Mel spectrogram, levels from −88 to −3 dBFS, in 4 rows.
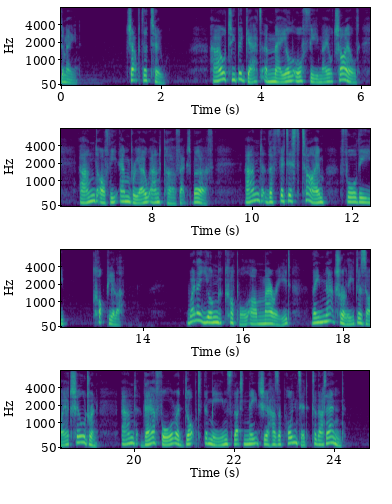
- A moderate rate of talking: No, slow, 110 wpm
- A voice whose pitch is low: No, medium, 170 Hz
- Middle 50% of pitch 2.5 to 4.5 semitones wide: No, average, 5.0 semitones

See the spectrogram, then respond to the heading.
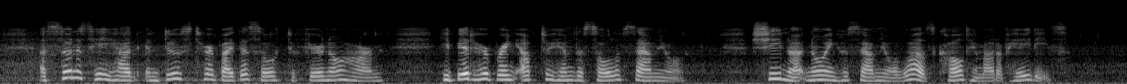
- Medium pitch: No, high, 195 Hz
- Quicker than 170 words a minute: Yes, average, 190 wpm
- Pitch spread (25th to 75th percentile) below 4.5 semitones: Yes, average, 3.5 semitones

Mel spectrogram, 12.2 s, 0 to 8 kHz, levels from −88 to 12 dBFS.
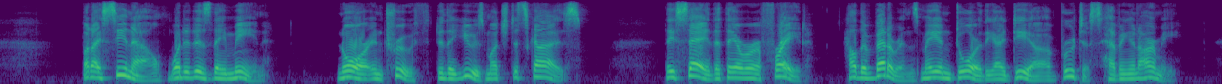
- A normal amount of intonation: Yes, average, 4.6 semitones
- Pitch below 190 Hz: Yes, medium, 140 Hz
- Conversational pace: Yes, average, 170 wpm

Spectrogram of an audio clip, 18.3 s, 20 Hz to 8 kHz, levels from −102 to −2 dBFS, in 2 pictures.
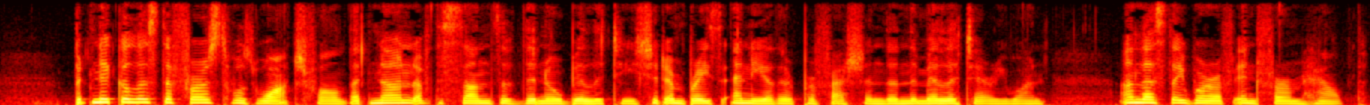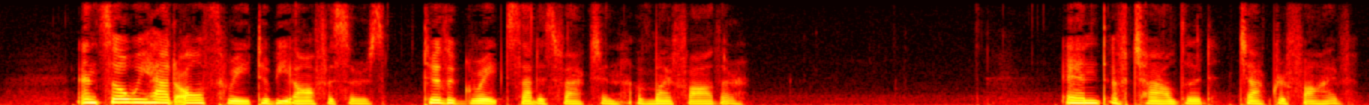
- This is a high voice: No, medium, 170 Hz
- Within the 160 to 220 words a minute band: No, slow, 135 wpm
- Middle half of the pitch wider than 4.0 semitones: No, average, 3.3 semitones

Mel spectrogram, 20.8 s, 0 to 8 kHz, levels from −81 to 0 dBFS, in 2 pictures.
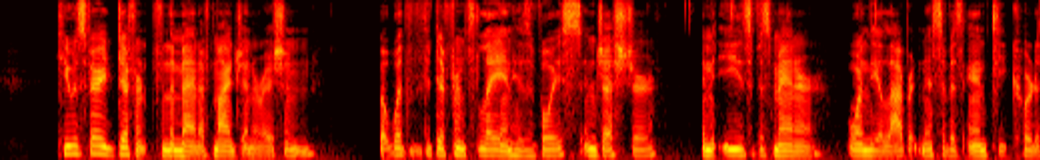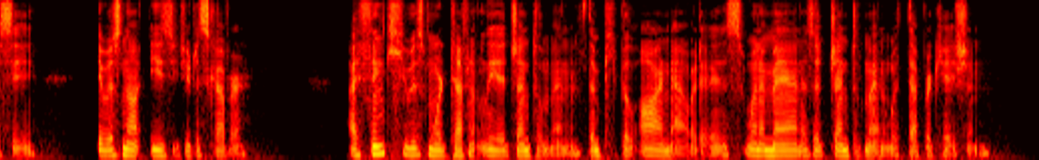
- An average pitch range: No, narrow, 2.1 semitones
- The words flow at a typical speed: Yes, average, 175 wpm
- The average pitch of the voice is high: No, low, 105 Hz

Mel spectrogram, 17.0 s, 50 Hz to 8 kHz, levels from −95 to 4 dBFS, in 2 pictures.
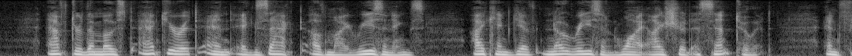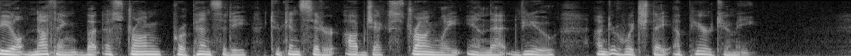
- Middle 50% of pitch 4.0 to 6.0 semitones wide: No, average, 3.5 semitones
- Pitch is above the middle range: No, medium, 140 Hz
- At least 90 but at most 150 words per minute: Yes, average, 140 wpm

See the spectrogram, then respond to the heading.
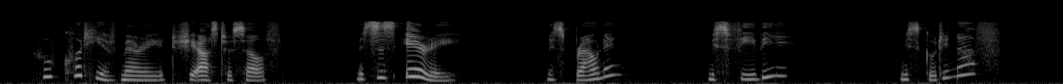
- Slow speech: Yes, slow, 90 wpm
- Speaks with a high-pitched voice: Yes, high, 230 Hz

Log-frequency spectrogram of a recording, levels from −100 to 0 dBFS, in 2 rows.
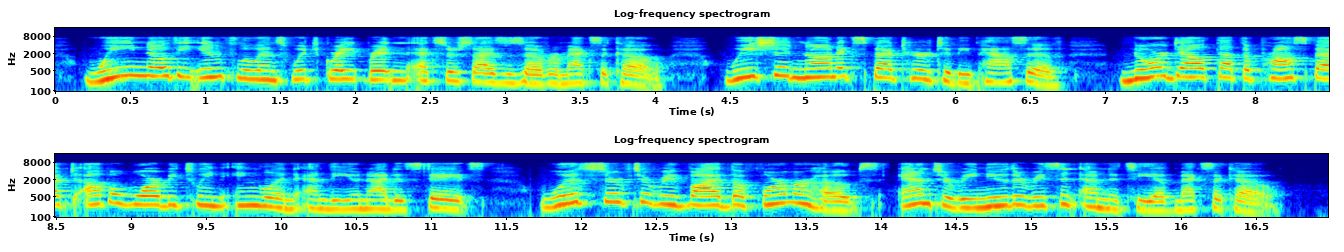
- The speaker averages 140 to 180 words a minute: Yes, average, 165 wpm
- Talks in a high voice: Yes, very high, 255 Hz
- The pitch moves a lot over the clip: Yes, wide, 5.7 semitones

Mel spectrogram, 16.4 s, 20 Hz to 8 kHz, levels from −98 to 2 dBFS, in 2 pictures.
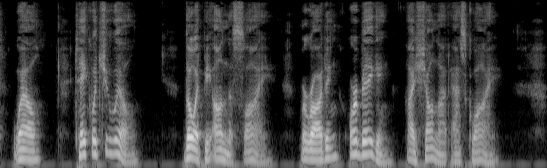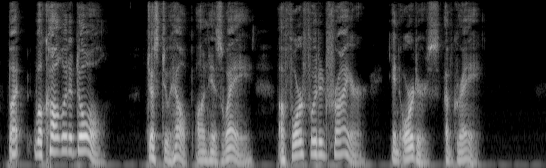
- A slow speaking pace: No, average, 145 wpm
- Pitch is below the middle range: Yes, low, 120 Hz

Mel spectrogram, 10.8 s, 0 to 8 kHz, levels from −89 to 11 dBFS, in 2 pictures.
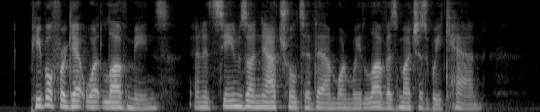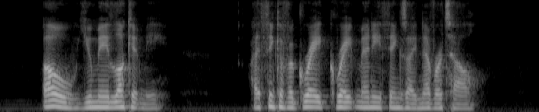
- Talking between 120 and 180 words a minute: No, average, 200 wpm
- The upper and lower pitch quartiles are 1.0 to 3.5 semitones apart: Yes, average, 2.8 semitones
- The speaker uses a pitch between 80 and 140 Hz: Yes, low, 135 Hz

